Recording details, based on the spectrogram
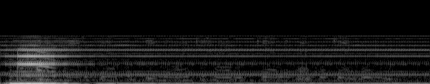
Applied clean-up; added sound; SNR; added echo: neural separator model SepFormer WHAMR!.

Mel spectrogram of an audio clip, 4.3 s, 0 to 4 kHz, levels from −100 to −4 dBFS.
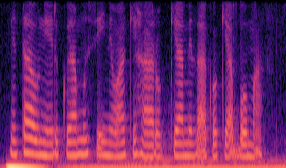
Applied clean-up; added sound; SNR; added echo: none; none; none; none.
